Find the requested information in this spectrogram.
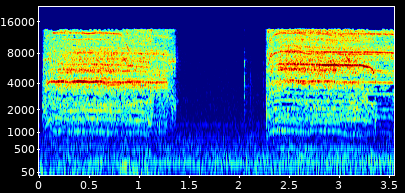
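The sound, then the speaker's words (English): Whirring of the tiny electric motors inside a Limbitless prosthetic arm: a high, buzzing whine runs for about one and a half seconds, stops briefly with a faint click, then resumes for over a second. “That's the sound of the tiny motors inside a Limbitless prosthetic arm.”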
